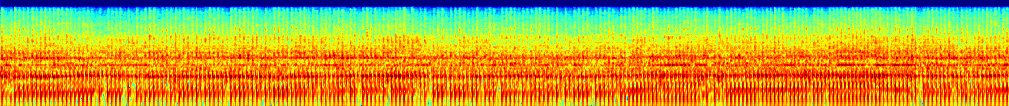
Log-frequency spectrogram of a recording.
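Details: Troy-Bilt tiller, parked long, running on choke after a bad spark plug was replaced: small single-cylinder chugging steadily with no misses or cutting out, normal running.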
